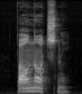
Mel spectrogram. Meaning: north, northern, northerly
- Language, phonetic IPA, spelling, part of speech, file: Belarusian, [pau̯ˈnot͡ʂnɨ], паўночны, adjective, Be-паўночны.ogg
